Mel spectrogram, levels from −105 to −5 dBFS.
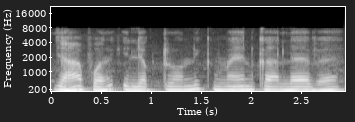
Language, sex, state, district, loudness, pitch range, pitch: Hindi, male, Bihar, West Champaran, -16 LUFS, 150-160 Hz, 155 Hz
